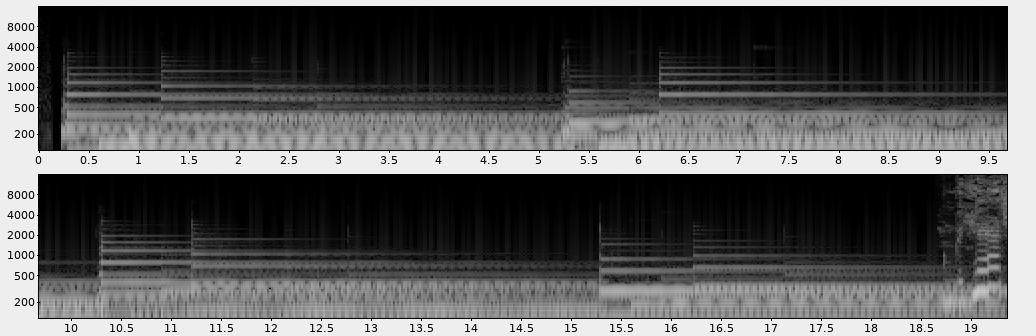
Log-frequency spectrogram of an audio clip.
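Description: A band's pop song opens with sustained, ringing chords that shift roughly every five seconds, steady and fairly loud, with no singing yet.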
